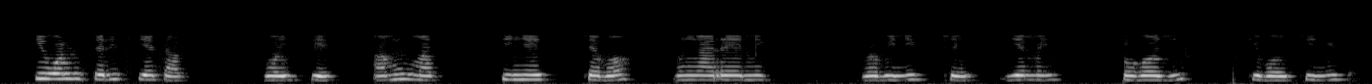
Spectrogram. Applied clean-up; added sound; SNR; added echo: neural mask model DeepFilterNet 3.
